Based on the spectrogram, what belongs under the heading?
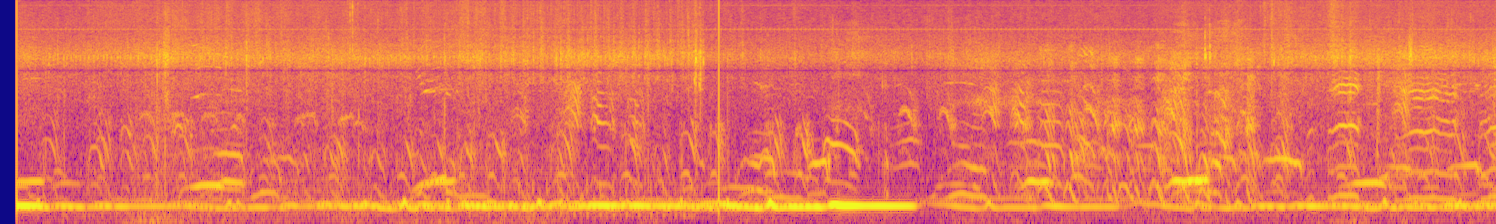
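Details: Displaying greater prairie-chickens, including a young subdominant male at the lek's edge, Tympanuchus Wildlife Management Area near Crookston, Minnesota: a near-continuous low, hollow, moaning boom with sharp cackles and whooping yelps from several birds overlapping above it.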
